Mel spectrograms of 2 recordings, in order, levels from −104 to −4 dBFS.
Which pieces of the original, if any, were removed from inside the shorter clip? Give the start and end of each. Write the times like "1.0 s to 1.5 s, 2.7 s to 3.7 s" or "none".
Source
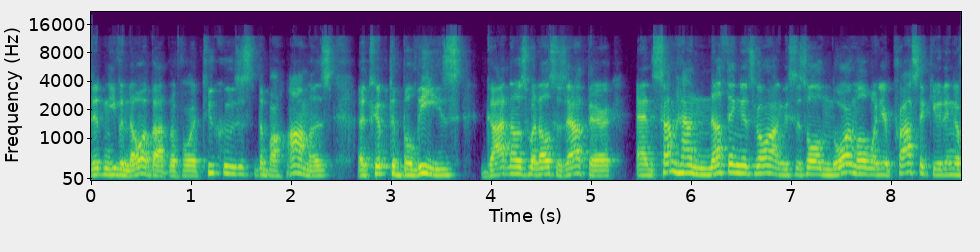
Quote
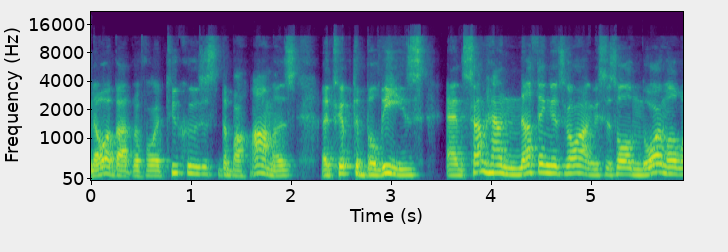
3.9 s to 5.4 s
